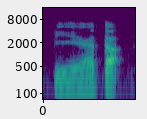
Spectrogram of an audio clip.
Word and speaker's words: 别的: The next word we are going to learn is 别的。别的 means other. And there is no tone symbol here, so it's neutral tone.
